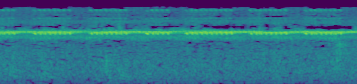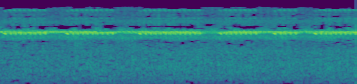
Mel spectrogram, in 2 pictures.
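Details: Insect chorus in a nature sound recording: a steady, very high, shrill trill of rapid pulses, grouped into short bursts with a few brief dips in loudness. No other clear sounds.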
